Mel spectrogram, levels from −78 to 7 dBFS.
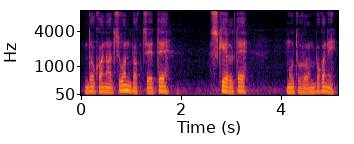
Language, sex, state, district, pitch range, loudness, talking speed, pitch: Mizo, male, Mizoram, Aizawl, 100-115 Hz, -19 LUFS, 150 wpm, 110 Hz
